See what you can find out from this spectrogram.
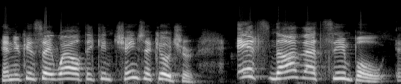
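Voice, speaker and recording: A young adult man giving casual read-along commentary, halting and restarting his phrases as he goes. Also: extremely high pitch, sing-song, bright, forceful tone, muffled recording. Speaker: reaction video host. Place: small room indoors. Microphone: headset boom mic.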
